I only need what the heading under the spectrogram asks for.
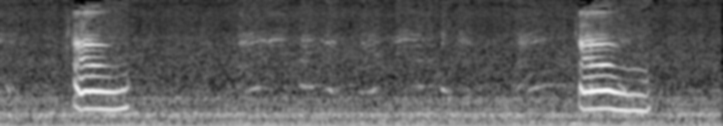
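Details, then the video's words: Pet cat indoors meowing while watching birds through a window; two short harmonic meows about three seconds apart, each dipping then flattening, over a steady low hum and faint chirps. "猫のいろんな声 - Various meow scenes of my cat."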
